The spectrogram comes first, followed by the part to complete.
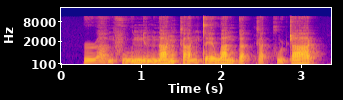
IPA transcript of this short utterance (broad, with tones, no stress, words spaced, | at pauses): ɹa˨˩˨nfu˨˩˦ ɲə˨˩ŋna˧˥ŋ ka˨˩ŋ t̪ɛ˨˩˦wa˧n ɗa˨˩t̚ka˨˩k̚xu˨˩˨ ʈa˦˥k̚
